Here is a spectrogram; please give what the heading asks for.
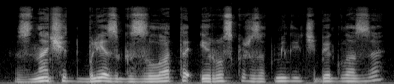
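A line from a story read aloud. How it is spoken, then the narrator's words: Quiet. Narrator (Russian): тихо произнесла она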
